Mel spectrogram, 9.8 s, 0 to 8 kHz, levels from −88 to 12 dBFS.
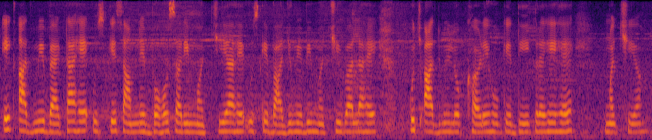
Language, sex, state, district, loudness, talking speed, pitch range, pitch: Hindi, female, Himachal Pradesh, Shimla, -19 LUFS, 160 wpm, 180-200 Hz, 190 Hz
